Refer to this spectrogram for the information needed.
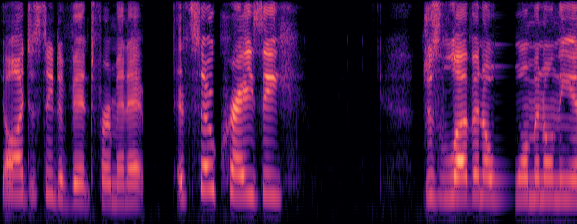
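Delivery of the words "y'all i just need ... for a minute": normal talking voice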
